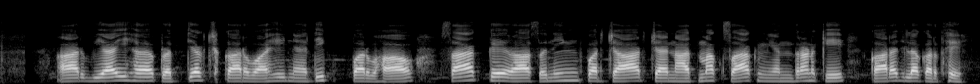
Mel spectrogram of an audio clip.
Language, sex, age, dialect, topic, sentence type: Chhattisgarhi, male, 25-30, Central, banking, statement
